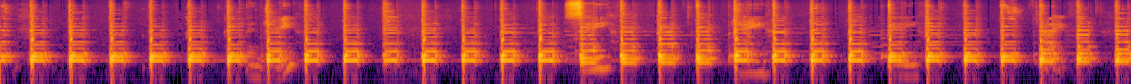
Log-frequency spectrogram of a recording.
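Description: Ukulele chords strummed in a staccato pattern, each strum cut short by the strumming hand muting the strings, in a steady rhythm of just under two strums a second. The chords work through the verse progression D, G, C, G, D, A.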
